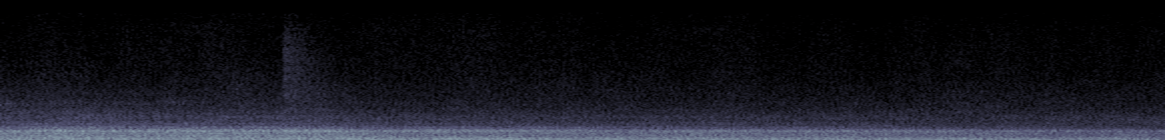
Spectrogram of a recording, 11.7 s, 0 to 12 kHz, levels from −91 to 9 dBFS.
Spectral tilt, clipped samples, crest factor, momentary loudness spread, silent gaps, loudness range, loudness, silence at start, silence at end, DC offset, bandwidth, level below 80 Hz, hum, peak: -9 dB/octave; under 0.1%; 14 dB; 8 LU; none; 7 LU; -36 LUFS; 0 s; 0 s; under 0.1%; 10.5 kHz; -42 dBFS; none; -20 dBFS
